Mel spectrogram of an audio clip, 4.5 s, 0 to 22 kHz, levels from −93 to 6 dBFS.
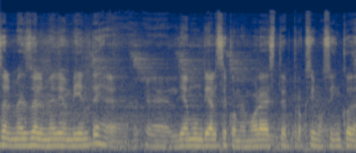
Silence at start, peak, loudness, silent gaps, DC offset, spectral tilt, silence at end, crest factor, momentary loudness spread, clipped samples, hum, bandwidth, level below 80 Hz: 0 s; -8 dBFS; -27 LUFS; none; under 0.1%; -4 dB/octave; 0 s; 20 dB; 10 LU; under 0.1%; none; 17 kHz; -56 dBFS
